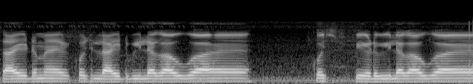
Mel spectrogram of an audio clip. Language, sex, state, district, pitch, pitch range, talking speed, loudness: Hindi, male, Uttar Pradesh, Lalitpur, 135 Hz, 130-140 Hz, 180 wpm, -14 LUFS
